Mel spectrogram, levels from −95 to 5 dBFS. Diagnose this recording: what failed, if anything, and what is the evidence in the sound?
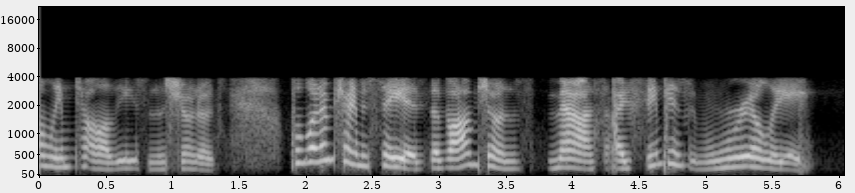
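LPC-10 vocoder damage runs through the whole clip, at the codec stage. The speech has a buzzing, mechanical robot quality, and nothing survives above about 3.9 kHz. This points to a very low-rate parametric coder, consistent with 2.4 kbit/s. The codec discards the waveform and resynthesises it. A filter of up to ten poles is driven by either a pulse train or noise, so each frame becomes wholly voiced or wholly unvoiced.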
